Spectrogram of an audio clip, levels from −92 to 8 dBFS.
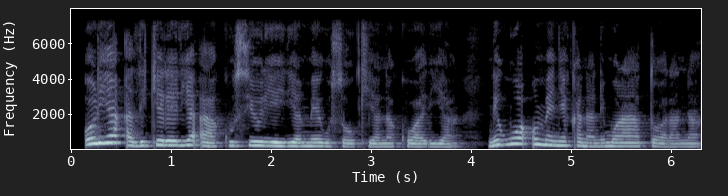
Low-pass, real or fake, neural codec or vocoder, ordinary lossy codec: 7.2 kHz; real; none; none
